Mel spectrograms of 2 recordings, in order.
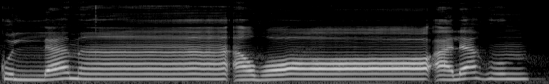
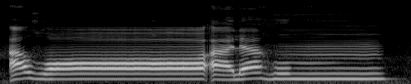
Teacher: اب اضاء ضاد موٹا حروف ہے، اس کو جو ہے وہ ہم ادا کریں گے، اور اوپر مد آ گیا۔ اب مد کو 4 سے 5 الف کے برابر لمبا کرنا ہے۔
